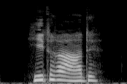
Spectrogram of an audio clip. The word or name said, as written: Hitrate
